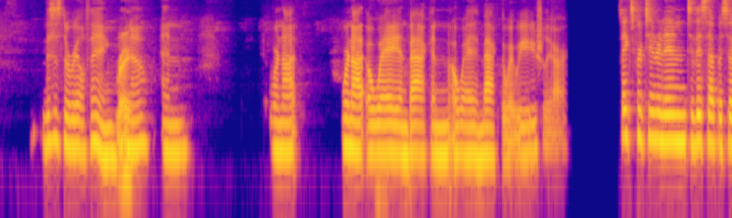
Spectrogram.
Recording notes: met in her backyard to record this episode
